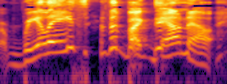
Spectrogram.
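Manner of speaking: high, indignant disbelief with a laugh in it; exasperated passengers. Retold or imitated. Annoyed passengers to the woman who won't sit, exasperated. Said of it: "And everybody's like".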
